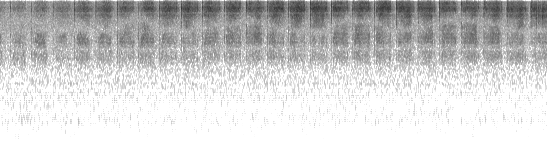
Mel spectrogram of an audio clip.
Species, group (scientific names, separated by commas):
Chorthippus mollis, Orthoptera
